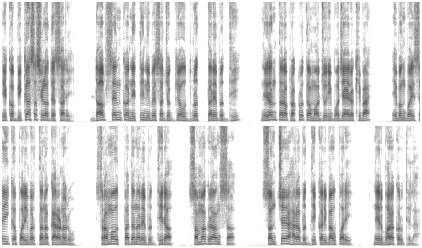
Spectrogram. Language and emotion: Odia, neutral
